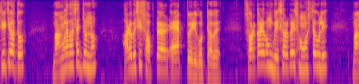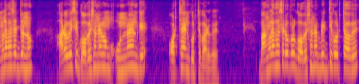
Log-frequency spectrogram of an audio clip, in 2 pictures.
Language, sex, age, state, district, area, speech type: Bengali, male, 30-45, West Bengal, Purba Medinipur, rural, spontaneous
